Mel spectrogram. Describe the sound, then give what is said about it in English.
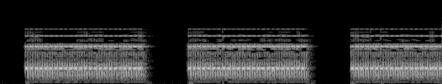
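A telephone bell rings in three loud, rapid trilling bursts separated by short silent pauses, with a bright, rattling metallic tone and no voices. “Afraid to answer it?”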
